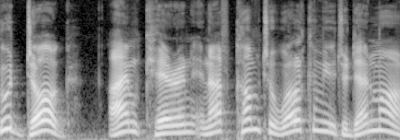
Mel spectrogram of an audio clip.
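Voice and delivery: fake Danish accent drifting into Irish. Asked what a person in Denmark sounds like, attempted Danish accent, sounding Irish. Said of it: "That sound that sounded kind of Irish".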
